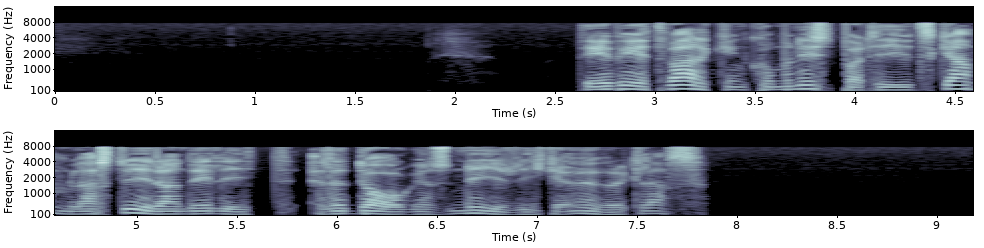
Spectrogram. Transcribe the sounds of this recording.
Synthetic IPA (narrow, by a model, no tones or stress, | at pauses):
d̪̥ɛveːt̪vaɾkənkʰɔmɵnɪst̪̚pʰaʈʰiːət̪sɡamlast̪yːɾand̪əɛliːt̪ɛlːəɖɑːɡənsnyːɾiːkaøːvəɾkʰlas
